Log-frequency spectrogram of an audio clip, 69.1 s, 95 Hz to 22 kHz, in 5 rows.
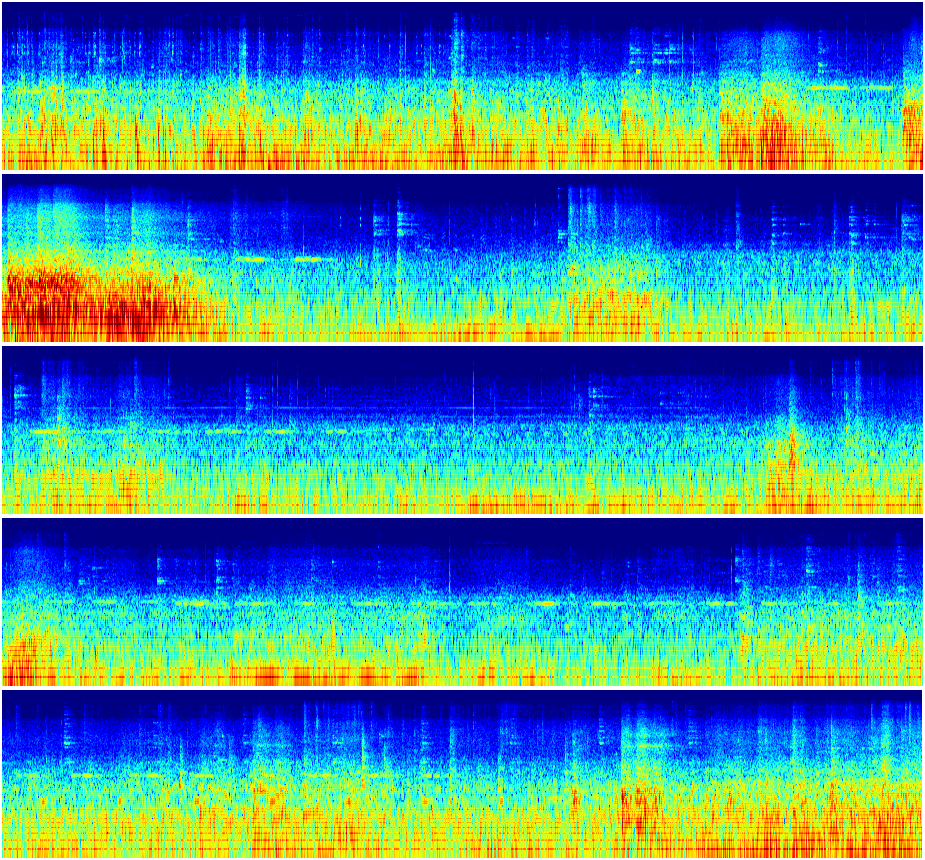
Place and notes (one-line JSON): {"title": "Northwest Berkeley, Berkeley, CA, USA - recycling center 2.", "date": "2012-03-27 11:30:00", "description": "five months later, same place -- bottles return worth $17.01, unfortunate business but good noisy, industrial recording", "latitude": "37.88", "longitude": "-122.31", "altitude": "4", "timezone": "America/Los_Angeles"}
